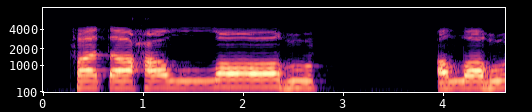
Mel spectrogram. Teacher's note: Allahu lafdul jalala panjang hanya dua ketukan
